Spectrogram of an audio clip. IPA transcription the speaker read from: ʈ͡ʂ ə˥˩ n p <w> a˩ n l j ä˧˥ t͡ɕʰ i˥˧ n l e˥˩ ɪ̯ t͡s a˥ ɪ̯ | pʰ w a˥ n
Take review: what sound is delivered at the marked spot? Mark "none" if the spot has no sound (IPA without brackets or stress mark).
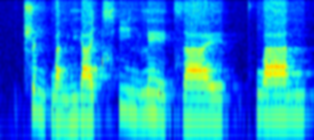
w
